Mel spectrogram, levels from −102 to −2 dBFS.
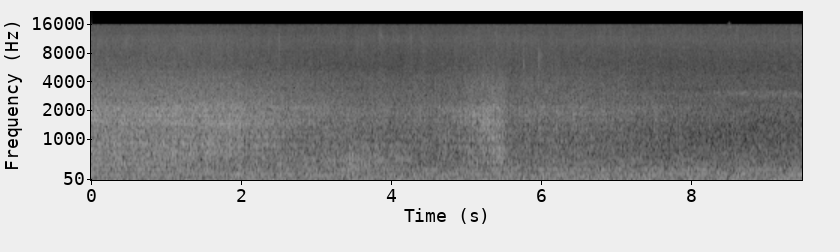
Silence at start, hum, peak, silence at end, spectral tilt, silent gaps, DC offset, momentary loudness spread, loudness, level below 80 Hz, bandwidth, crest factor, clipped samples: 0 s; none; -24 dBFS; 0 s; -2 dB/octave; none; under 0.1%; 8 LU; -38 LUFS; -56 dBFS; 16 kHz; 16 dB; under 0.1%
